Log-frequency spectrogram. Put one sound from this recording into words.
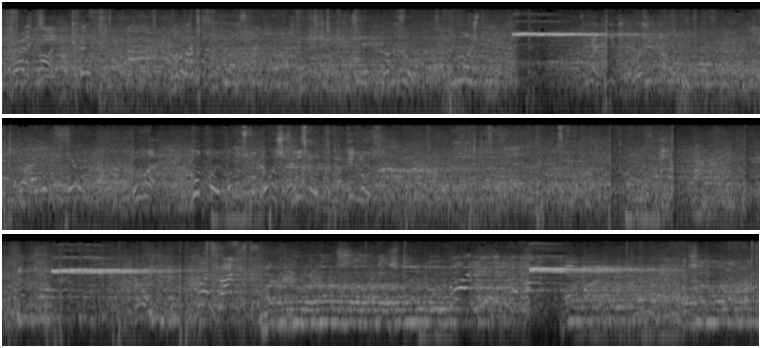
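Many children and adults chatter and call out in a large echoing hall.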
